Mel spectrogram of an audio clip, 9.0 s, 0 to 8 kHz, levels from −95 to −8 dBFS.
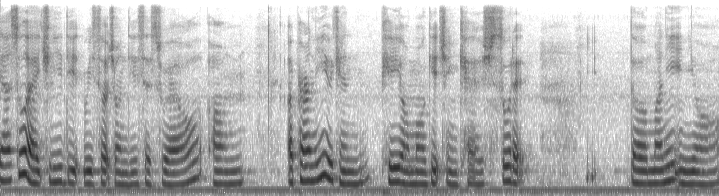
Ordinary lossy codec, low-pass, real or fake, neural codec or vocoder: none; 7.2 kHz; real; none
